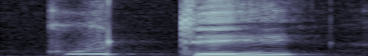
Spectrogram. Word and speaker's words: coûter: Coûter, so technically you've got this O and U together and you will have the sound OU, coûter.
